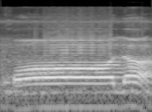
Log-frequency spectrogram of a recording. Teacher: قا مستعلیہ ہے، قا کے ساتھ آپ نے الف کو بھی پر کر دینا ہے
